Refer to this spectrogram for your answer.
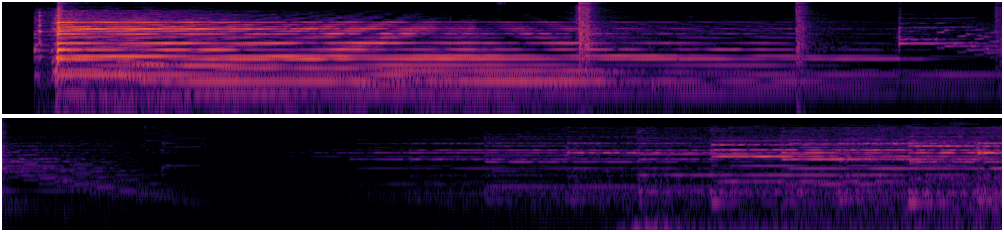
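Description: A pop song plays on the radio show Sounds of PDX on prp.fm, with bright, heavily processed synth chords and swirling effects, fades into a brief silence partway through, then returns fuller with a deep bass underneath. No one speaks.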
